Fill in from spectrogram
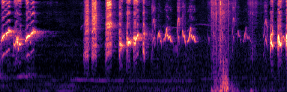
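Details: Sooty-headed bulbul singing, a recording used to lure bulbuls: scattered chirps and warbled phrases mixed with sharp clicks, with one loud dull thump near the end.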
